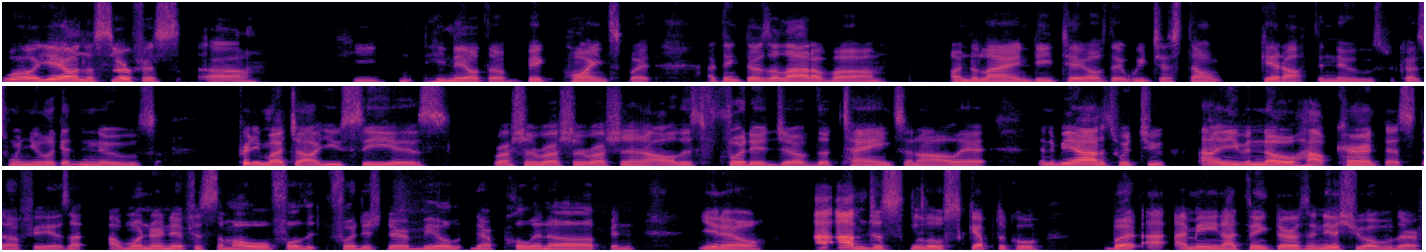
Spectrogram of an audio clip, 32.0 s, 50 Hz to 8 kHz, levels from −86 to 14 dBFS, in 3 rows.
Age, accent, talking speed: 30-49, American, 195 wpm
